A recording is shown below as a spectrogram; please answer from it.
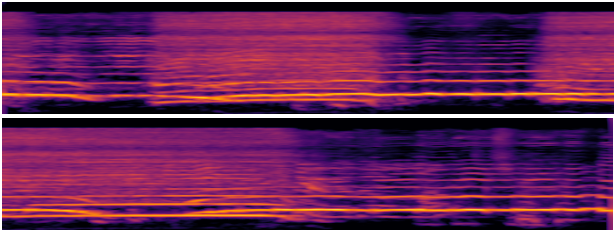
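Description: Several women ululating together in the Bengali ulu, long overlapping high calls held at different pitches with brief breaks for breath. It is the sound made to mark an auspicious rite.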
